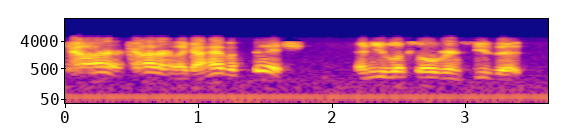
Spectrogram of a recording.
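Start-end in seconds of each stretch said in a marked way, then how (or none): 0.0-1.8 high, carrying yell, projected far. Retelling calling out to Connor while holding a fish on the line, retelling a yell. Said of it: "and I'm yelling".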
